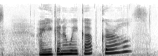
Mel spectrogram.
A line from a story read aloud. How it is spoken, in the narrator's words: she would … say, in that beautiful voice of my mom's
